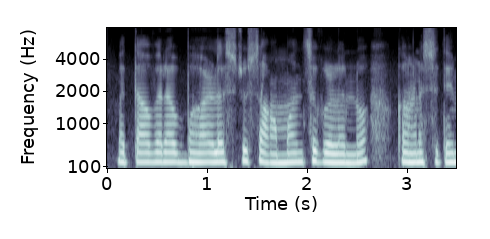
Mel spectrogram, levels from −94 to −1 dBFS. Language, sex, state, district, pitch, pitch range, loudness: Kannada, female, Karnataka, Bidar, 195 Hz, 190-200 Hz, -13 LUFS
